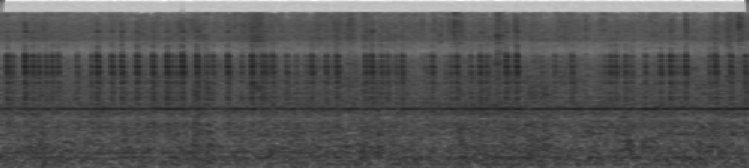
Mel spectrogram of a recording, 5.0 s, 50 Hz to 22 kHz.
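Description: Cabin sound of a JR West 115-series electric train running at speed: a steady rumble of the traction motors and the wheels on the rails, with a thin steady high tone above it.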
